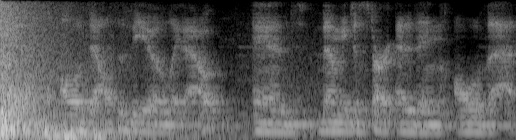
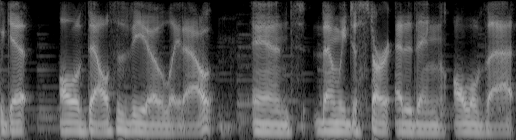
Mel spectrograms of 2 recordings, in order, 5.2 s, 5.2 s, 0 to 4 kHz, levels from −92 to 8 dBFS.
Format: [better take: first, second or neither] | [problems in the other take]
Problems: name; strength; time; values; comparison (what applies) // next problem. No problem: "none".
second | background sound (Gunshot, gunfire); 5 dB above the speech // room echo; dies away in 0.6 s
